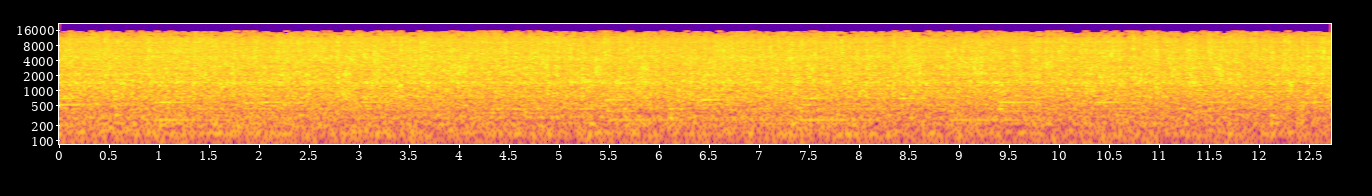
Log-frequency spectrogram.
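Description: Steady heavy rain, an even hiss of falling water. A few faint short tones sound now and then underneath it.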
